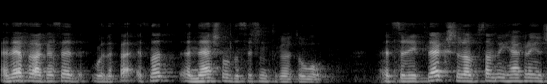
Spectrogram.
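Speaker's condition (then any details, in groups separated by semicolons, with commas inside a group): No condition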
